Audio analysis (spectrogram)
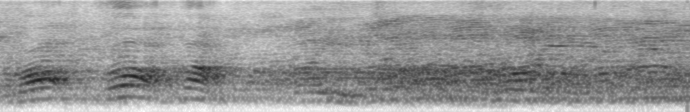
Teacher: الغين ما فيهاش نفس، ما فيهاش جريان نفس، لكن فيها جريان صوت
